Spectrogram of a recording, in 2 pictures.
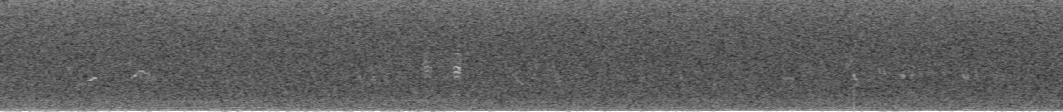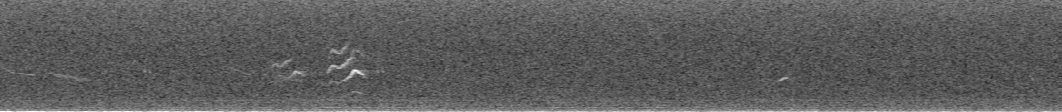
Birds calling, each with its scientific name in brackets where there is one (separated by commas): Hawaii Amakihi (Chlorodrepanis virens), House Finch (Haemorhous mexicanus)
